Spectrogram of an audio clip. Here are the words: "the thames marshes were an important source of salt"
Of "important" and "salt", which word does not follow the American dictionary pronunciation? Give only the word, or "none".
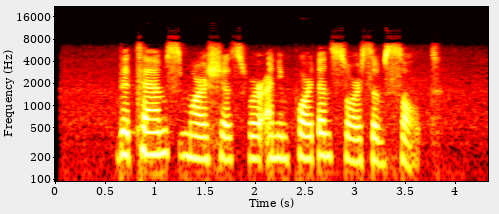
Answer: none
